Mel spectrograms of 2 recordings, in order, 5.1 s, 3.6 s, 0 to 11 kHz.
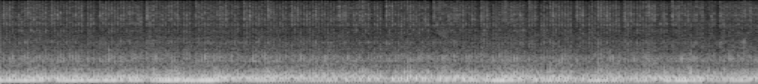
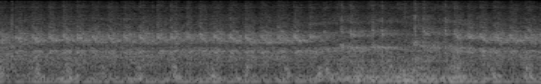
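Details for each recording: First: V8 with three carburetors and an Air Grabber, restarted after running out of fuel and refilling dry carburetors: deep, lumpy but even idle, about three pulses a second, no stumbles; back in business, normal idle. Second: Car with an Air Grabber: starter grinds on at a steady fast beat with no catch or firing while cranking to bring fuel up to the dry carburetors; extended cranking.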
